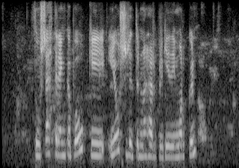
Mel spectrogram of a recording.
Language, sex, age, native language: Icelandic, female, 18-19, Icelandic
